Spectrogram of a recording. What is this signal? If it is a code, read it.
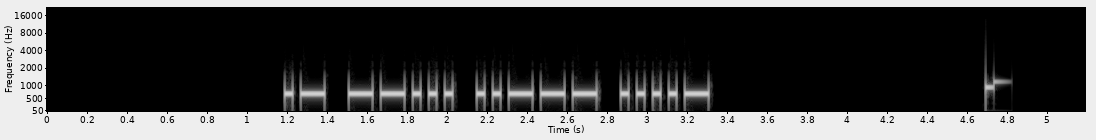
Morse code, heard as a keyed tone, about 30 wpm, 700 Hz. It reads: A724
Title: Common Cut Numbers - 4-Digit 30wpm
